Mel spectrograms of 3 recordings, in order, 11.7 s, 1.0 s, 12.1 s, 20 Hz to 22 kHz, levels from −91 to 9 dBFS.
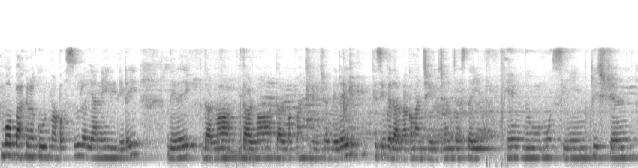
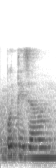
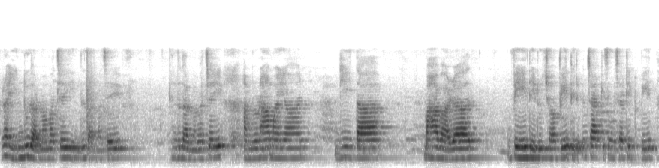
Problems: none marked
